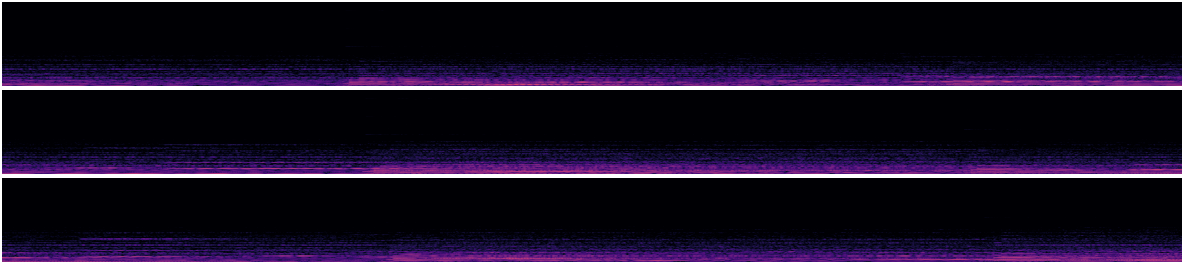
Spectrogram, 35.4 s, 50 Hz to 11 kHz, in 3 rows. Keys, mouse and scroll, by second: 5.7 v, 28.9 z, 30.3 z.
